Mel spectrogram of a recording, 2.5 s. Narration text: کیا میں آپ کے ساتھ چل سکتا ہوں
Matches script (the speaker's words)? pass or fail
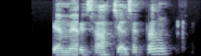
fail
